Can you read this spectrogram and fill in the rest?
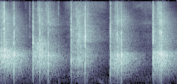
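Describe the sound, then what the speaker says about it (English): A single person claps hands in five sharp, close bursts, each a quick flurry of two or three claps separated by brief pauses. "You don't want to clap"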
